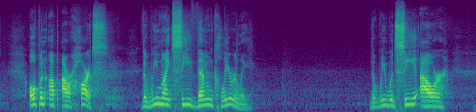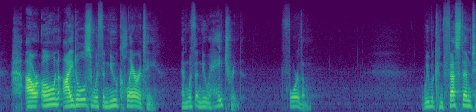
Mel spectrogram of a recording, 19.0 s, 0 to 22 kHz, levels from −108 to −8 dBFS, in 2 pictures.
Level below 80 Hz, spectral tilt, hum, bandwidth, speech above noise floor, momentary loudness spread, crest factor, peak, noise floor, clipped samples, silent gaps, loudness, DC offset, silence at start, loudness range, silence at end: -74 dBFS; -4.5 dB/octave; none; over 20 kHz; 45 dB; 18 LU; 24 dB; -10 dBFS; -76 dBFS; under 0.1%; none; -31 LUFS; under 0.1%; 0.6 s; 16 LU; 0 s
